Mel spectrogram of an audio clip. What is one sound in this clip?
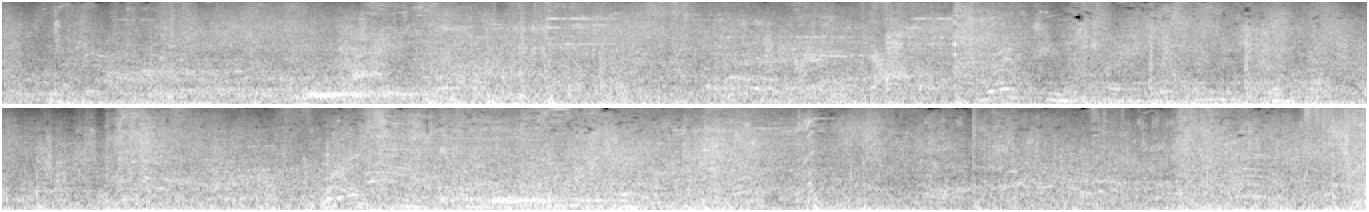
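Game spells and attacks crackle and boom in a busy battle.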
